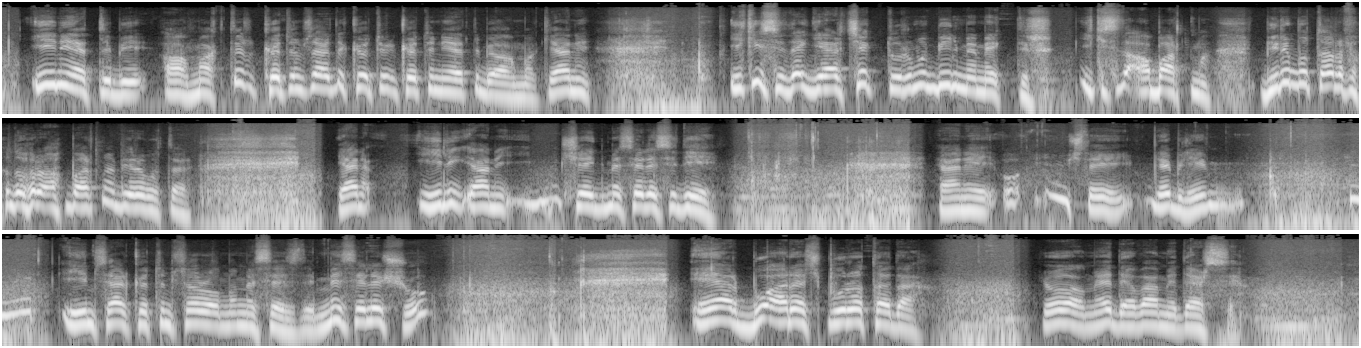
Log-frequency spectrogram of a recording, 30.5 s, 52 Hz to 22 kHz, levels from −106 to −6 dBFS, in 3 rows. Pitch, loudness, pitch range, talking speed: 175 Hz, -21 LUFS, 140-200 Hz, 105 wpm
